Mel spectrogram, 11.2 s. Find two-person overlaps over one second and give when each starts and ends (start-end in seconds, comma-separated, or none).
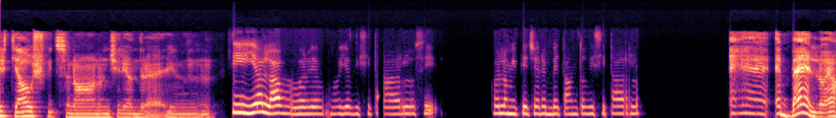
none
